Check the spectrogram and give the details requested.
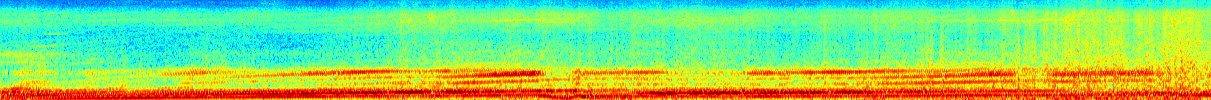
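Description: Motorcycle engine heard from on the bike, pulling with its pitch rising steadily through the first half. About halfway through the pitch dips briefly, then the engine holds a steady cruise.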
